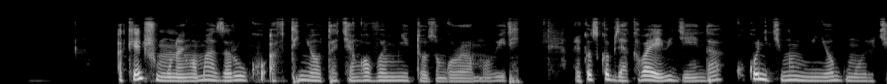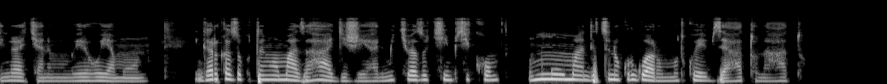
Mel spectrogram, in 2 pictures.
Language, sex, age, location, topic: Kinyarwanda, female, 18-24, Kigali, health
